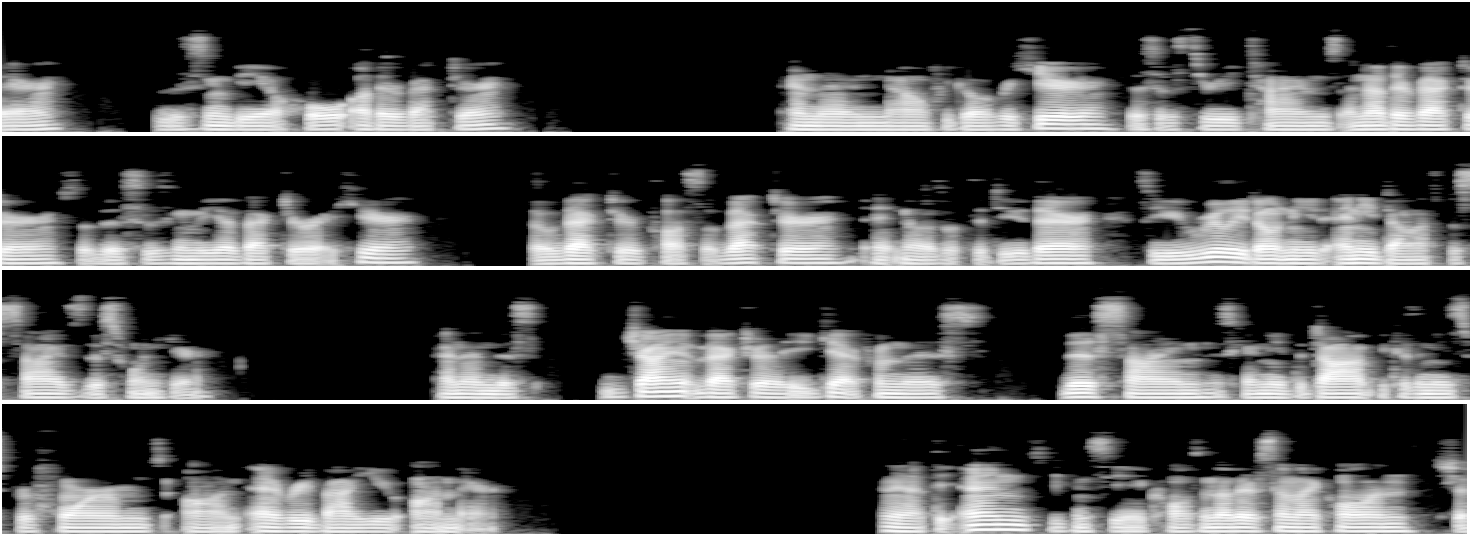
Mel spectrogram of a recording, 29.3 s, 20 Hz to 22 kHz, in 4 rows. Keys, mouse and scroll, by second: 14.7 click, 16.8-17.6 typing, 20.0-20.9 typing, 20.2 click, 24.9 click.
